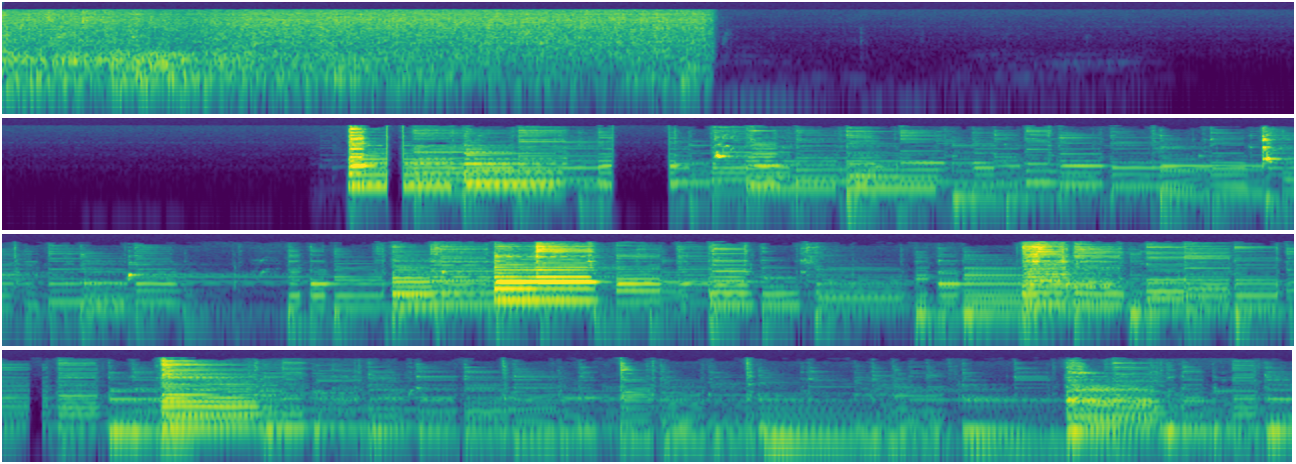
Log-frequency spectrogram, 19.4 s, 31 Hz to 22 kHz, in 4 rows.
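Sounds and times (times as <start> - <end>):
dense hiss of rain in a thunderstorm: 0.0 - 2.7
rumbling thunder in a thunderstorm: 0.0 - 2.7
music with steady tonal instruments: 6.1 - 19.3.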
